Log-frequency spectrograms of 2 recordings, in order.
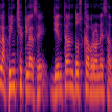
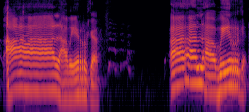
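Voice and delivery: laughing disbelief; much slower than usual. Real, not acted. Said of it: "No mames la de risa".

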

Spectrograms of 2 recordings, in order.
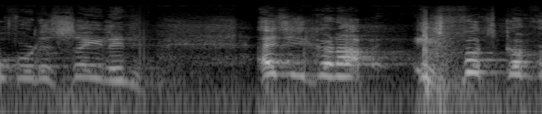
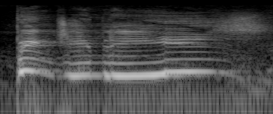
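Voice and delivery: slow, stretched military shout; mock guardsman; 3 semitones higher, 5 dB louder, much slower than usual. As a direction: order a drink like a drill command. Customer now dressed as a guardsman.

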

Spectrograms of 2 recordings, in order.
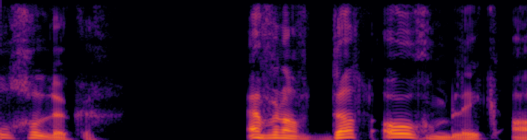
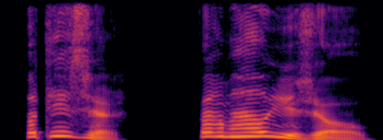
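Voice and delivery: high-pitched, louder question to a tearful husband; concerned questioning; 9 semitones higher, 4 dB louder than usual. A narrator's reading. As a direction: ask with startled concern, pitched up. Queen questions her weeping husband.

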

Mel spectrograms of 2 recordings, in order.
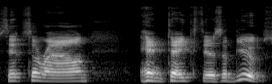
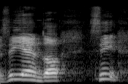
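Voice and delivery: normal talking voice

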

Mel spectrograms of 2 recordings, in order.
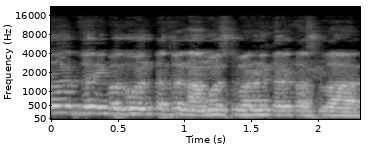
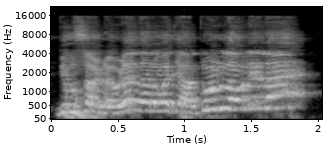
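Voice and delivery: high-pitched outraged husband at the door; indignant outburst; 9 semitones higher than usual. Acted. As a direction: demand to know why it is locked, pitched high. Acted Ravana-like man at locked door. (चढ्या आवाजात संतापून)

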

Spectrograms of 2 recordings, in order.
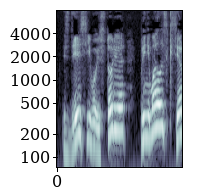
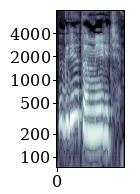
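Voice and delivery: sad; 6 semitones higher, 4 dB louder, slower than usual. A narrator's reading. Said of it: "сказал Филюрин грустно".

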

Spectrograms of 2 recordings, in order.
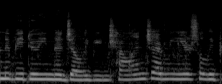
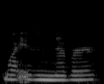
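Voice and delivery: ordinary talk, nothing marked

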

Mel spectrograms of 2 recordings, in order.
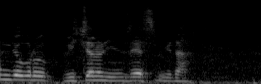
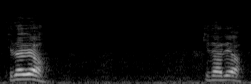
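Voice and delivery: loud stern wait order; firm dog commands; 17 dB louder, faster than usual. Real, not acted. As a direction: make the dog stay.

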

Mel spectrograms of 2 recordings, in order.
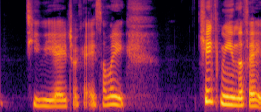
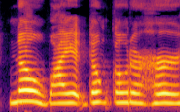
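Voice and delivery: scolding call; 4 semitones higher, 8 dB louder, slower than usual. Real, not acted. Scolding her Sim Wyatt.

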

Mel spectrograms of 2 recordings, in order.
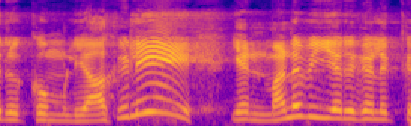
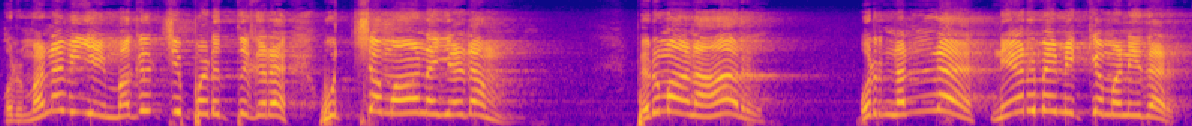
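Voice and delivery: higher, raised sermon voice; fervent preaching; 8 semitones higher, 4 dB louder than usual. Acted. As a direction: proclaim it to the congregation. Preaching at full force. (உரத்த பிரசங்க குரல்)

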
